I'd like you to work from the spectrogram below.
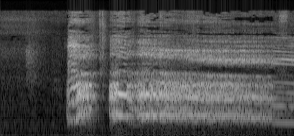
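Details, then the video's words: A Light Brahma rooster in a backyard crows once: a short opening note, then a long, hoarse, drawn-out note held steady for over a second before fading. "Rooster Crowing- BSO & LIGHT BRAHMA ROOSTERS IN THE BACKYARD"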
